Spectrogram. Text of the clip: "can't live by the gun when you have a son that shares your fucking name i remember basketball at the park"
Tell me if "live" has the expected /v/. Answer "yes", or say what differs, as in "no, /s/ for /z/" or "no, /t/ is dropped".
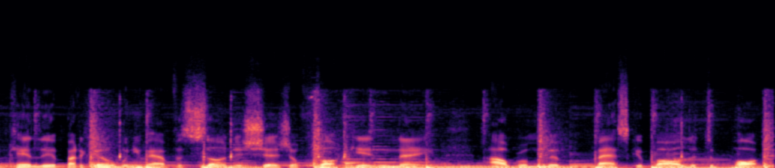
yes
